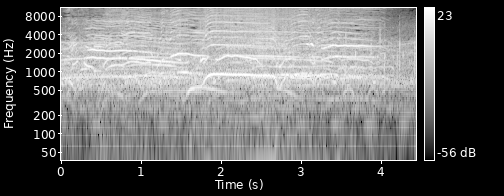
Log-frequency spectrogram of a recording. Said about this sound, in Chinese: 各位在场的观众，尖叫声！尖叫声！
